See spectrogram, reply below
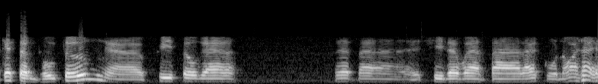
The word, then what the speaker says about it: Shinawatra: Thì cái tiếng Thái Lan á, cô thấy Shinawatra đó, nhiều người thật họ đọc Shinawatra. – Đọc là chỉ Sinawa, mà Hành Dung đọc thêm cái chữ phía sau nữa. – Đó, nó thấy chữ ra đó, nhưng mà không cần đọc cho đó Sinawa thôi.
